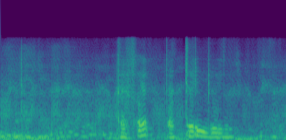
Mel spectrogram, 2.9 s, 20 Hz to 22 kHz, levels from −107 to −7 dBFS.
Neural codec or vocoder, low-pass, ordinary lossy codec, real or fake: codec, 16 kHz, 1 kbps, FreqCodec, smaller model; 7.2 kHz; none; fake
